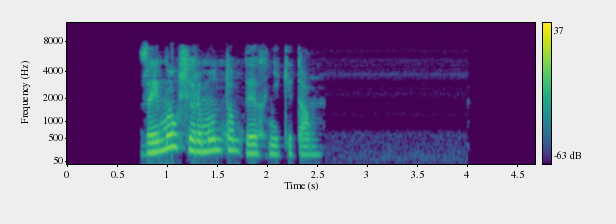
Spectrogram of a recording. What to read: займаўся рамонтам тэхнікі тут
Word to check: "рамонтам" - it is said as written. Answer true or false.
true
